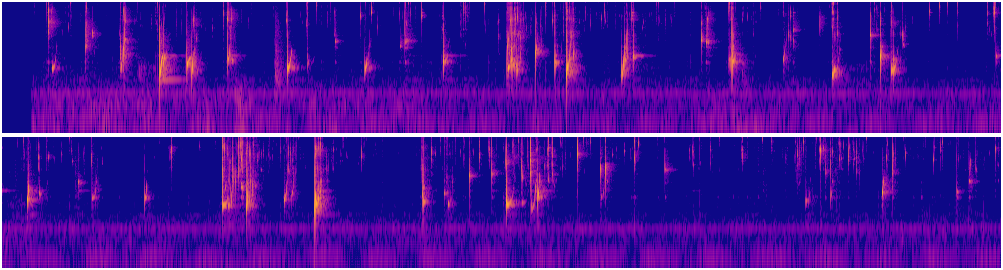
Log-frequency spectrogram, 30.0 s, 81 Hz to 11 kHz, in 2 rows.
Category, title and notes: Sound effects > Natural elements and explosions
AAD WATER DRIPPING INTO WATER
Liquid gently poured into a large bowl of liquid. Rode NTG-4 and Zoom F8.
DRIPPING, DROPS, SLOW, WATER, SINGLE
